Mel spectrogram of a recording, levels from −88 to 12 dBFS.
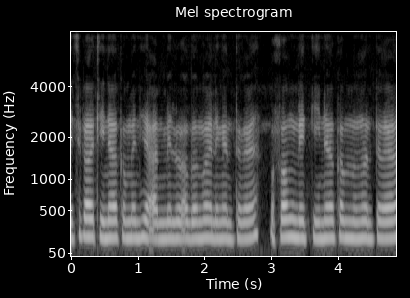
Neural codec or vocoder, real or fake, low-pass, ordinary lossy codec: codec, 16 kHz, 2 kbps, FunCodec, trained on LibriTTS, 25 frames a second; fake; none; none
